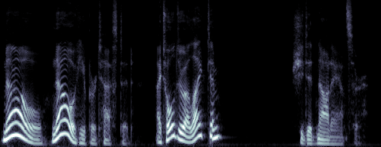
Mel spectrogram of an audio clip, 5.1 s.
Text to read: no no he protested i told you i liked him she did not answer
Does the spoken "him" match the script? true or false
true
